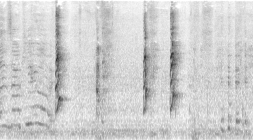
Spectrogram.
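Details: Pug opening with a brief whining, wavering tone, then four loud, sharp barks spaced roughly a second apart, with a person's voice heard in the background.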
